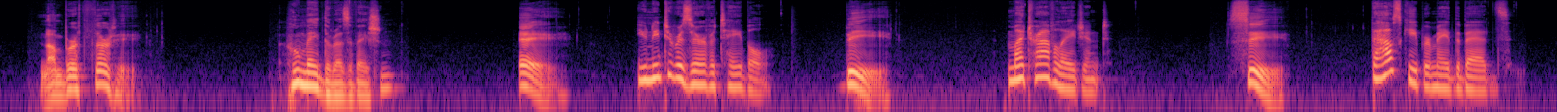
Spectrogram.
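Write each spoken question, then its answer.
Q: Who made the reservation?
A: B: My travel agent.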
